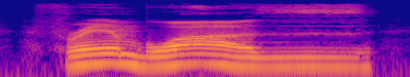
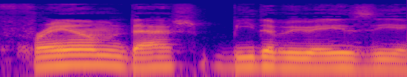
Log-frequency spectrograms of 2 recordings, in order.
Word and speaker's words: framboise: Pronounced as framboise. They have fram-BWAZ in capital letters for the stress on the pronunciation. With the stress on the second syllable.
